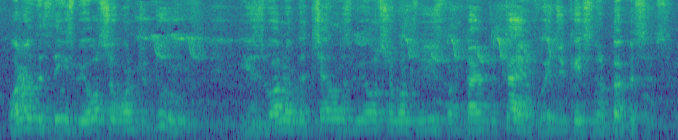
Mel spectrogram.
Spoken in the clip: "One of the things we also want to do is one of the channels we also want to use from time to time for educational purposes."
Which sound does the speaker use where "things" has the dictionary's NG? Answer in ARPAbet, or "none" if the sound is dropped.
NG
